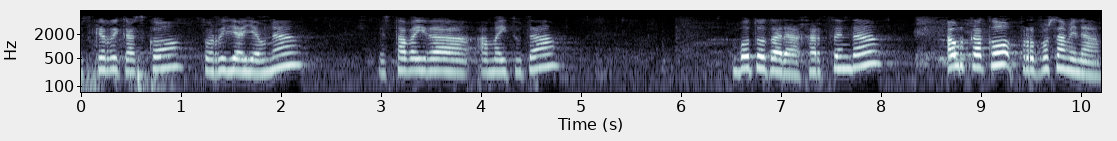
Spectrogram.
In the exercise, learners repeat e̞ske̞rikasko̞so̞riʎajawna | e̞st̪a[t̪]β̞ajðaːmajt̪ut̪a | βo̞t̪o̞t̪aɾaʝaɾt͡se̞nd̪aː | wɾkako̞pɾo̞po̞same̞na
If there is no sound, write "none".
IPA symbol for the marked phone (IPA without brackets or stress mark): none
